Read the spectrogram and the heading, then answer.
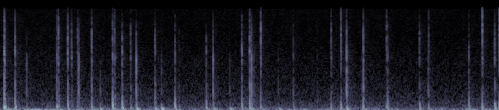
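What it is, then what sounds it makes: Soft plastic cream tube. Long painted nails tap and scratch on a white, soft, hollow, hand-sized plastic cream tube held up close. The result is a rapid, irregular patter of short, dry clicks and light scratches, each with a dull low body and a crisp bright edge that dies away almost instantly.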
